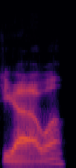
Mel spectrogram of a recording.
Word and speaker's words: Yahweh: And it's all for you to learn who Yahweh is, why we know that his name is pronounced Yahweh, and what he is offering through his Bereth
